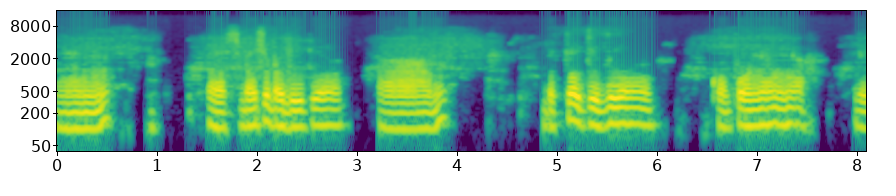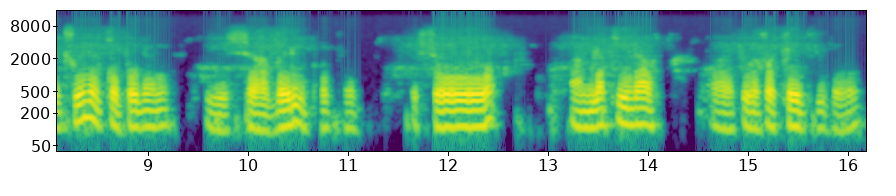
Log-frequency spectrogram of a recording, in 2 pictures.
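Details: Dysarthria in a man with amyotrophic lateral sclerosis (ALS), diagnosed in 2018, with a tracheostomy placed in late September of the previous year.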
